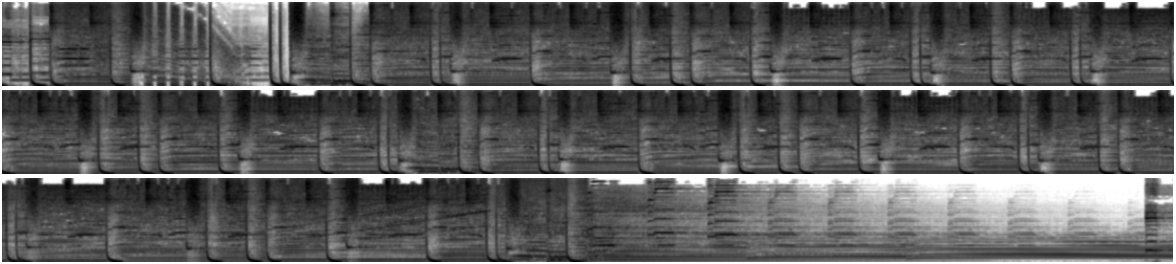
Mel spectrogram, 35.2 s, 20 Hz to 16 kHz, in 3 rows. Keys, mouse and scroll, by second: 5.0 t, 5.5 click, 8.4 \, 8.9 Return, 10.6 click, 13.4 Delete, 14.4 click, 21.9 ctrl+click, 23.8 Return, 27.7 click, 28.0 scroll down 1, 28.6 click, 28.9 scroll down 1, 30.1 click, 31.9 scroll up 1.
